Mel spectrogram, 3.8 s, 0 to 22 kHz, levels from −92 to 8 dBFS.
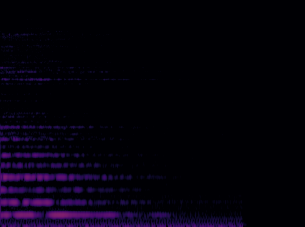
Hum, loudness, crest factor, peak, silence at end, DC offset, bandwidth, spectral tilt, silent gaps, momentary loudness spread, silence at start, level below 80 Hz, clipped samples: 50 Hz at -80 dBFS; -63 LUFS; 18 dB; -48 dBFS; 0.55 s; under 0.1%; over 20 kHz; -3.5 dB/octave; none; 9 LU; 0 s; -84 dBFS; under 0.1%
